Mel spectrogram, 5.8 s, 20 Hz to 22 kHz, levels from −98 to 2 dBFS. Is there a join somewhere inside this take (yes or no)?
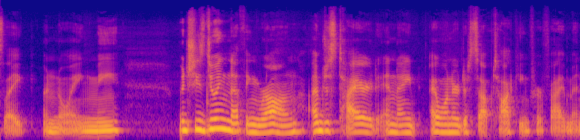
no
